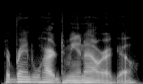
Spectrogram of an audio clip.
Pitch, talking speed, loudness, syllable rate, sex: 95 Hz, 335 wpm, -19 LUFS, 7.2 syllables/s, male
